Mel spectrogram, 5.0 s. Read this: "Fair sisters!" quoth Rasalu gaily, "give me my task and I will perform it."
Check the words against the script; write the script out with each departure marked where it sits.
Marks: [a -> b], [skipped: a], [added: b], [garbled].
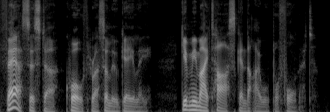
"Fair [sisters!" -> sister] quoth Rasalu gaily, "give me my task and I will perform it."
